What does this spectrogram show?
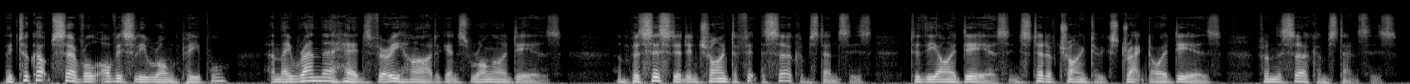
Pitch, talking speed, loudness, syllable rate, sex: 110 Hz, 155 wpm, -19 LUFS, 4.6 syllables/s, male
